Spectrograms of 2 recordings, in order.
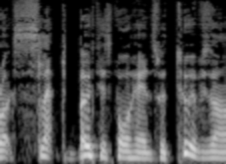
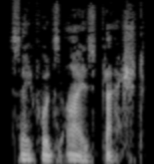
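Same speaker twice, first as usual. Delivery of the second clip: plain reading voice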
